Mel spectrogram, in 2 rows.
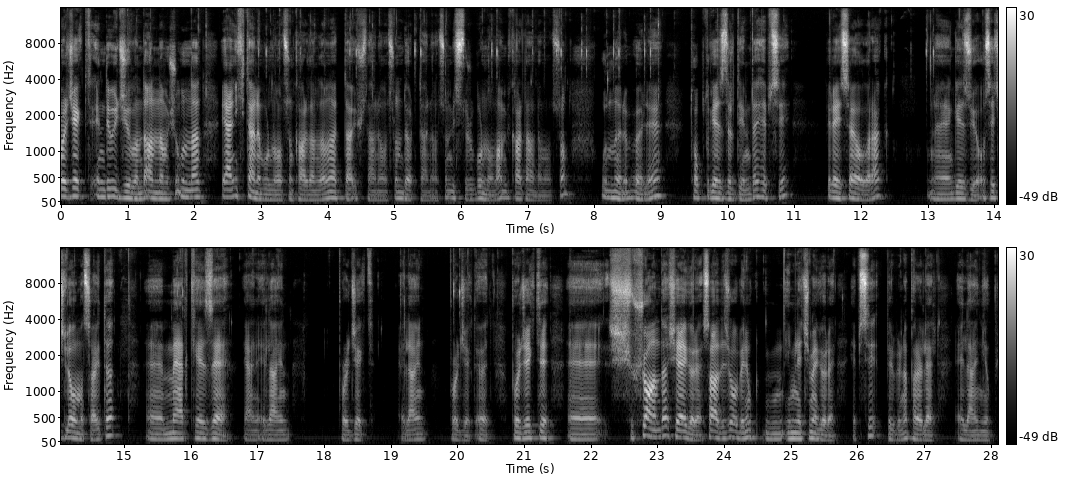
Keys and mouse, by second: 1.3-1.6 shift+middle drag, 2.3 shift+d, 3.5 middle click, 7.1-7.4 middle drag, 9.0 shift+click, 10.0 g, 16.1-20.5 drag, 21.8 g.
